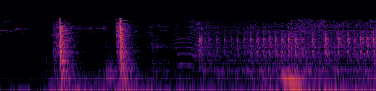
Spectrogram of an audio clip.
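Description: Two heavy thumps against an old, unlocked door in a castle, then a long, rasping creak as it slowly grinds open, with a brief low groan near the end.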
